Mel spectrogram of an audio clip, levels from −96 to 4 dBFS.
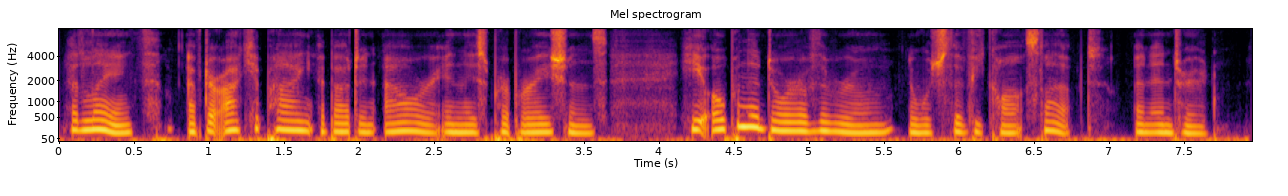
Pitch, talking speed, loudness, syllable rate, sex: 175 Hz, 180 wpm, -16 LUFS, 5.5 syllables/s, female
